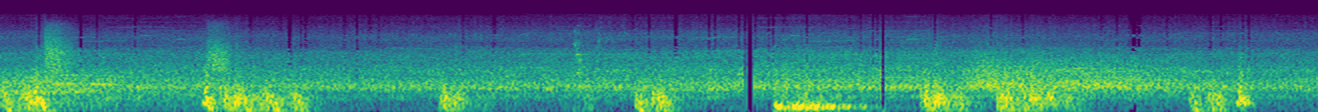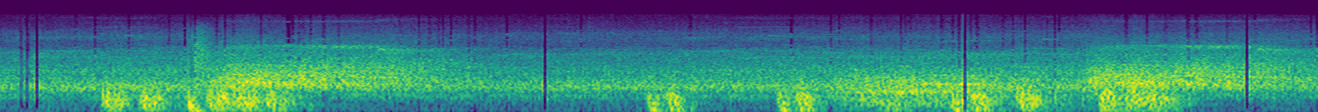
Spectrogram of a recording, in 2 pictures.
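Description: Heavy blows and slams thud again and again.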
